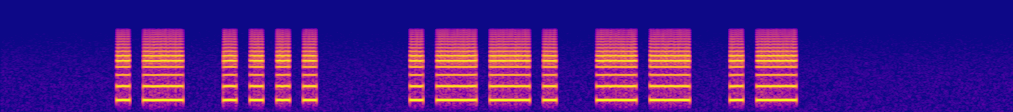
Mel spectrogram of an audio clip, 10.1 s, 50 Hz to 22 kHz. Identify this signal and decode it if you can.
Morse code (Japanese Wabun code), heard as a buzzer, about 9 wpm. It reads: イヌ ツヨイ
